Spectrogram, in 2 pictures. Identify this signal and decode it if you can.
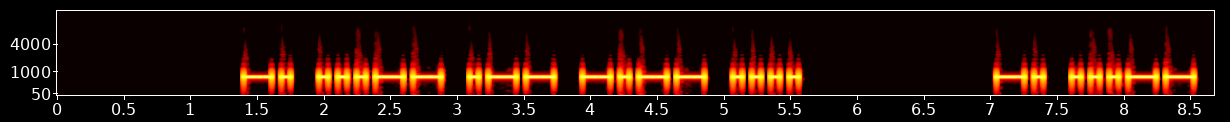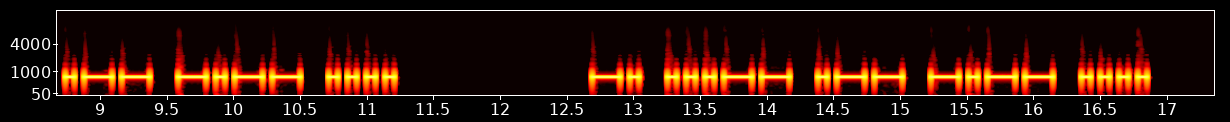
Morse code, heard as a keyed tone, about 17 wpm, 700 Hz. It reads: N3WYH N3WYH N3WYH
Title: USA Call Signs - 5 Characters - Repeated 3x - 17wpm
